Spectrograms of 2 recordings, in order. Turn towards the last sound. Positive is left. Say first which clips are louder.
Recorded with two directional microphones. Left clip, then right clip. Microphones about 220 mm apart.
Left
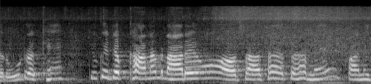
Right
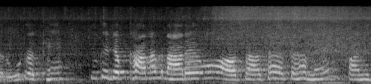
# left 5 dB
turn(degrees=0)  # may be behind; listen again after turning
